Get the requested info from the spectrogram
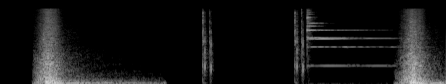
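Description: Outro animation sound effects: a whoosh that fades over about a second, two quick clicks about two seconds in, then a mouse click and a bell-like ding that rings for about a second, and another whoosh at the very end.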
